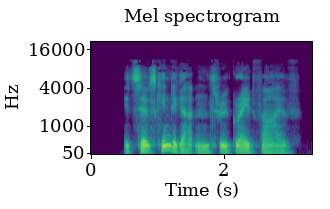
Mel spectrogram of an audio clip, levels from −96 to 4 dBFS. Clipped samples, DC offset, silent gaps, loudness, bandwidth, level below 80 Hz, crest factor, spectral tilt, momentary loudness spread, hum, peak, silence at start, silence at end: under 0.1%; under 0.1%; none; -22 LUFS; 11 kHz; -44 dBFS; 18 dB; -5 dB/octave; 13 LU; none; -6 dBFS; 0.5 s; 0.35 s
